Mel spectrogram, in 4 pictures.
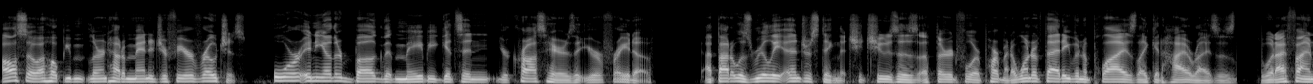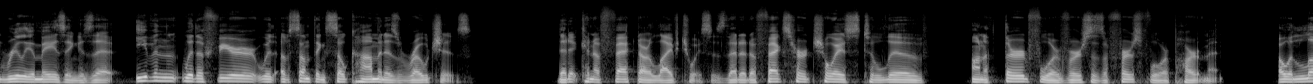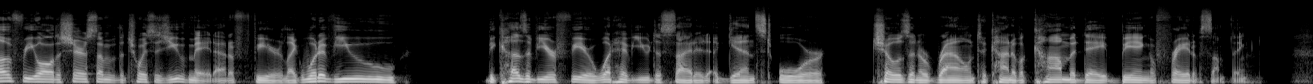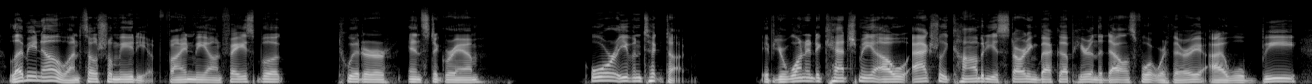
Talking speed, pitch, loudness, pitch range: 195 wpm, 115 Hz, -19 LUFS, 100-130 Hz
